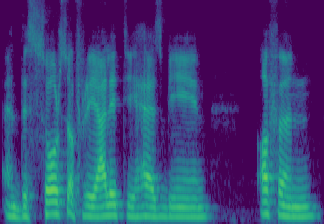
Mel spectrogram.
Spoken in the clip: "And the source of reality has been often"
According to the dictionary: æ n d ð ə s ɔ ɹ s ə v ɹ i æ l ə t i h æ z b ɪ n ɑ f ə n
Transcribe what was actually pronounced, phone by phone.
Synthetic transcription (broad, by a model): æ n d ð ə s ɔ ɹ s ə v ɹ i æ l ə t i h æ z b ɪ n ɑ f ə n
